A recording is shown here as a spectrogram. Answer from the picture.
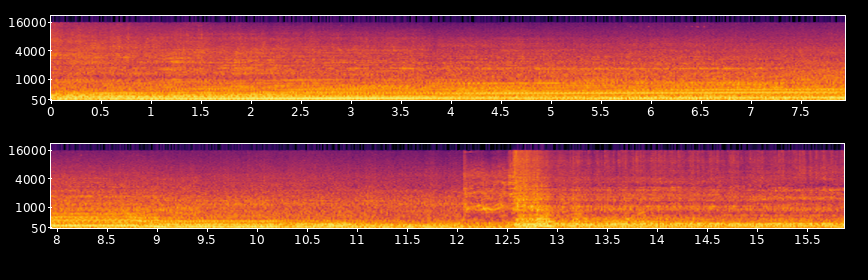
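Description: A vehicle's engine accelerating hard during a street race, heard from inside the cabin, its pitch climbing slowly for about nine seconds and then dropping sharply. Near the end a sudden sharp sound comes just before a different engine sound takes over.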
